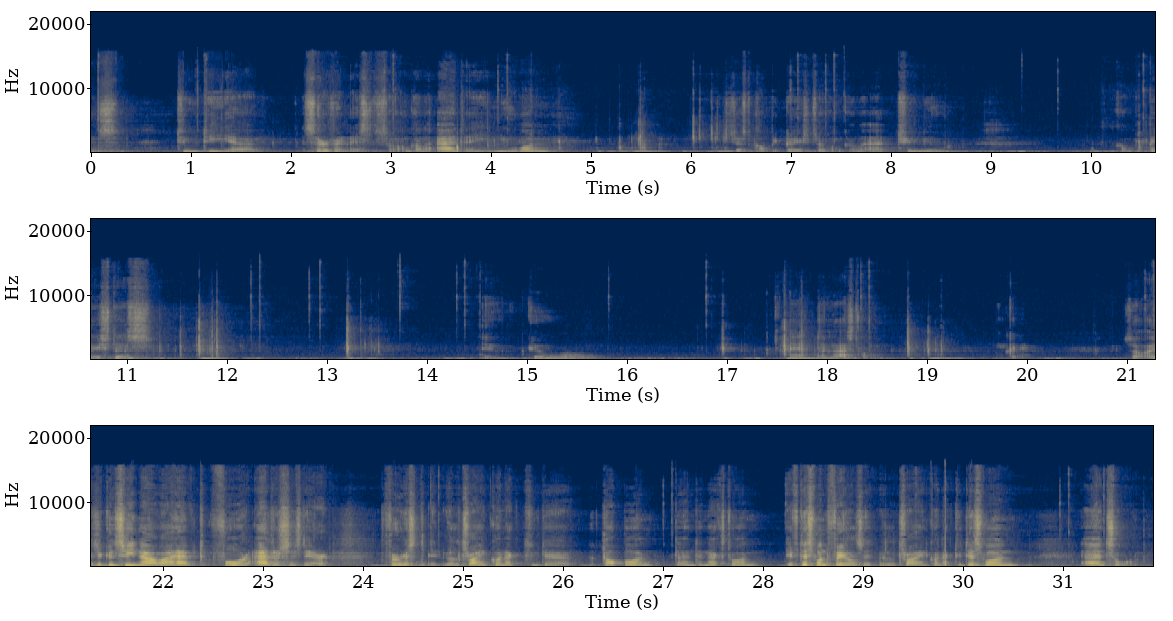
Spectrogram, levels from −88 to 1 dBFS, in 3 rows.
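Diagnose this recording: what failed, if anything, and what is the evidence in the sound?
Two loud pops, at 3.66–3.68 s and 29.82–29.84 s, peak roughly 20 and 25 dB above the sound, which continues beneath. The likely cause is a voltage step in analogue wiring from a plug, switch or static. Each appears as a lone waveform spike and a thin broadband spectrogram line.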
